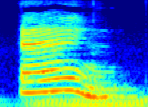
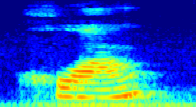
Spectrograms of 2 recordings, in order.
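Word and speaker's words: 黄: Ang is this character, meaning yellow color, which pronounced as Huang in Mandarin, as Wong in Cantonese, as Ang.In Hokkien Chinese and Diaoyu Chinese.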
